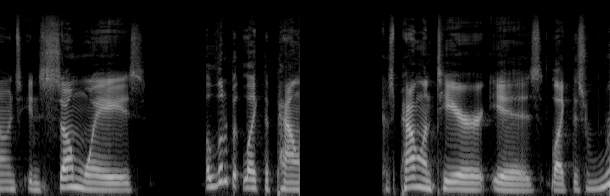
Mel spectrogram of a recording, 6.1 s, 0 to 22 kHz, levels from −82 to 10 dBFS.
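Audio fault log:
2.99–3.83 s, playback stall: the speech halts right after "little bit like the" and stays silent for 0.83 s, likely because the player starved of data or was blocked. A clean mid-phrase silence this long separates it from brief dropouts.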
